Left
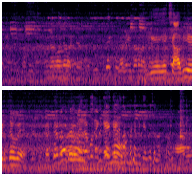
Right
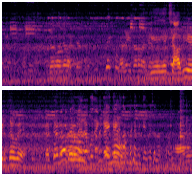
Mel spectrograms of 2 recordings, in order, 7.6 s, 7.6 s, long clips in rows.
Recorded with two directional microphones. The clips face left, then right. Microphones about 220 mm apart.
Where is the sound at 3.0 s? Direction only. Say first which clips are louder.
Left 1 dB; 5° left (ahead or behind).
